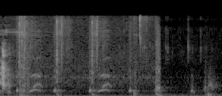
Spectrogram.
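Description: A blade swishes through the air in quick slashes.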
